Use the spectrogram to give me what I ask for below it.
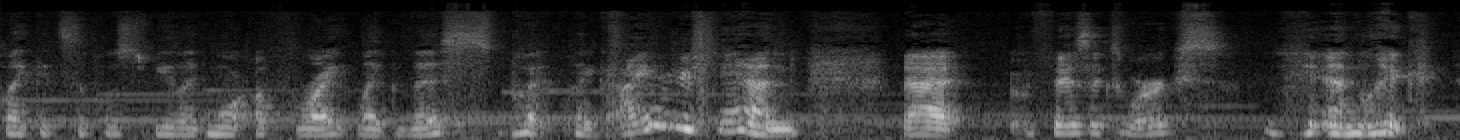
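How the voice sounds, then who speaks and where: A sewing vlogger chats casually through a craft tutorial, mixing in voice-over narration and a bit of mild swearing. Her voice is medium-pitched, and the recording quality is rough.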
